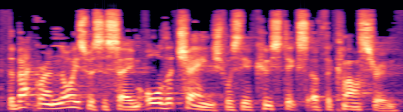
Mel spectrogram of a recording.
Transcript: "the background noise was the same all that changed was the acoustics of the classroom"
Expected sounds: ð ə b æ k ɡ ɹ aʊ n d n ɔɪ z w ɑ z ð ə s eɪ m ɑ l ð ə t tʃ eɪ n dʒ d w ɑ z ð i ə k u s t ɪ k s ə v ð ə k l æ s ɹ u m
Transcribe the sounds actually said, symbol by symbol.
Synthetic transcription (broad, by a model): ð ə b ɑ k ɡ ɹ aʊ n n ɔɪ z w ɑ z ð ə s eɪ m ɑ l ð ə t tʃ eɪ n dʒ d w ɑ z ð i ə k u s t ɪ k s ə v ð ə k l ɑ s ɹ u m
